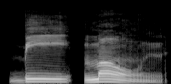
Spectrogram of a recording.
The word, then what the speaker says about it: bemoan: is to Bone and this verb has two syllables with the stress on that second syllable be moan you may also notice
